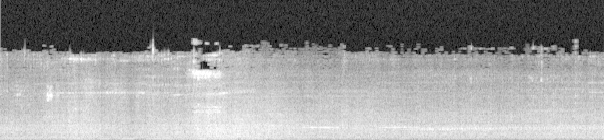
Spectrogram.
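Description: Radio-controlled model construction machines and trucks running over a steady hall din, with a wavering mechanical tone early on and a short louder hiss about two seconds in.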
